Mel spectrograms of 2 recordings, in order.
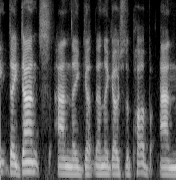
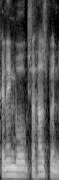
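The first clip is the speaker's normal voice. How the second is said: ordinary delivery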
